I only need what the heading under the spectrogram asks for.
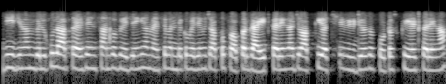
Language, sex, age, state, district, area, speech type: Hindi, female, 18-30, Madhya Pradesh, Betul, rural, conversation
